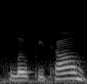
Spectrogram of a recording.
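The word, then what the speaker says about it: L'Hôpital: okay Guillaume Lupita right it looks like hospital but there's no s and that except at the end pronounced l'hopital genome where's he from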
